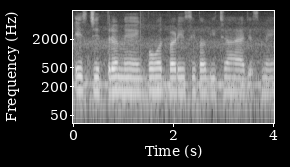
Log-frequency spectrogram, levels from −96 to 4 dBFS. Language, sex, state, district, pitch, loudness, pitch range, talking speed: Hindi, male, Chhattisgarh, Raipur, 155 Hz, -15 LUFS, 115-155 Hz, 150 wpm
